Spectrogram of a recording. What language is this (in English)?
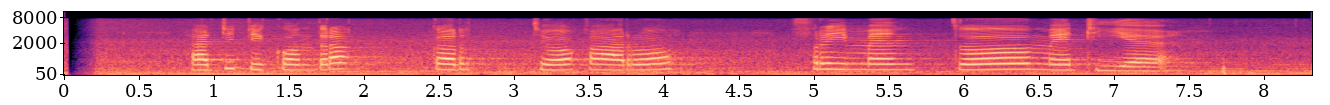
Javanese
